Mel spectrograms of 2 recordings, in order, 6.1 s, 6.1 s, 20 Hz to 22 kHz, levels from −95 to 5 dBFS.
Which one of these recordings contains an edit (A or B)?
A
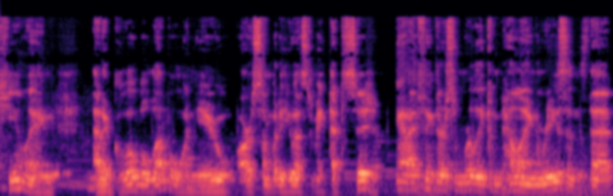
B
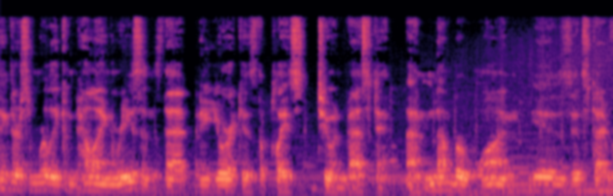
B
